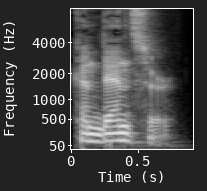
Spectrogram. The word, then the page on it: condenser: American English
